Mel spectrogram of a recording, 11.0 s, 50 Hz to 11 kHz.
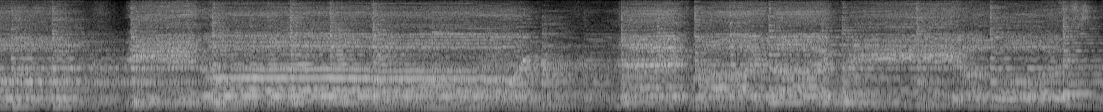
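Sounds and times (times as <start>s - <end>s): male vocal ensemble singing: 0.0s - 11.0s.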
